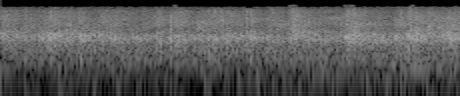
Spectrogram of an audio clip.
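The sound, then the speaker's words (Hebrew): An audience applauding a rabbi: dense, continuous clapping at a steady level, an unbroken round without voices standing out. “כפיים לרב, מגיע לו כפיים לרב”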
